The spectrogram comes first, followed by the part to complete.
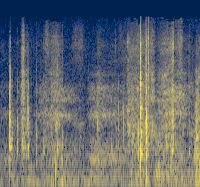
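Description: A few sharp, irregular knocks and clicks over a quiet background, the loudest about a second and a half in.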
